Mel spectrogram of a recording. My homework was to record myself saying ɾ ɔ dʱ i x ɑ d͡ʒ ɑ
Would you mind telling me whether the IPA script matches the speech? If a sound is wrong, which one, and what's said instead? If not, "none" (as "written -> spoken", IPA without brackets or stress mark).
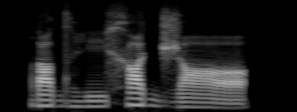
ɔ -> ɑ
